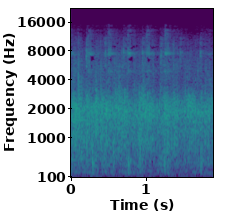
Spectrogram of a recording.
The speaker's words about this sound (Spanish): Si ese es el aplauso, déselo más fuerte al Señor.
